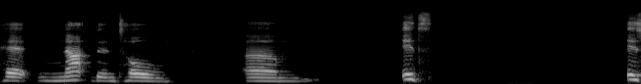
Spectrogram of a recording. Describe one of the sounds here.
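An elderly woman speaks with animation over an online call, in short bursts with pauses.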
